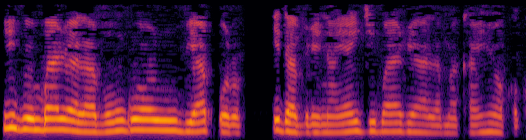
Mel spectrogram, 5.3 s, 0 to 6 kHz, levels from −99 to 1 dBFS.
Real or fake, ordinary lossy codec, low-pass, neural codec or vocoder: fake; MP3, 24 kbps; 5.4 kHz; codec, 16 kHz, 16 kbps, FunCodec, trained on Chinese and English, 50 frames a second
